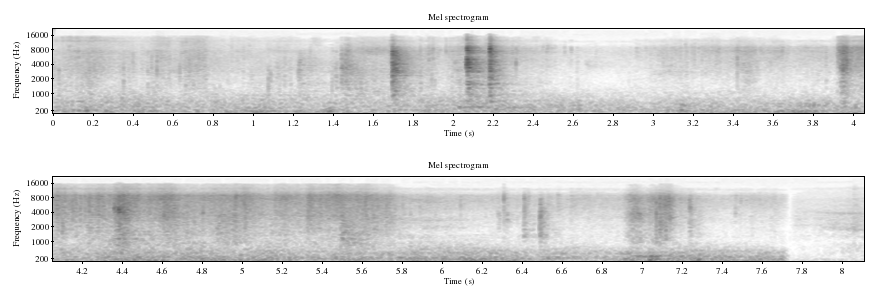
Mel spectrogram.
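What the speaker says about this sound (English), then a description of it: "You can hear there's a thunderstorm really close." A thunderstorm close by over a mountain, with long rolling thunder rumbling under steady rain for several seconds before cutting off abruptly, heard alone without talk.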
